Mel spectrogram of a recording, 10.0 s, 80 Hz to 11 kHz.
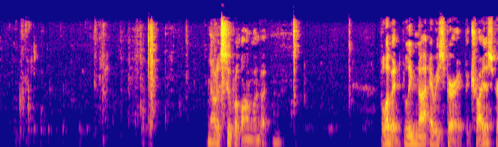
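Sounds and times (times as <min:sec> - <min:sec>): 
person sipping and gulping water: 0:00.0 - 0:03.9
speech: 0:04.2 - 0:05.7, 0:07.6 - 0:09.9.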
